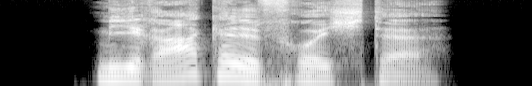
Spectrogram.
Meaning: nominative/accusative/genitive plural of Mirakelfrucht
- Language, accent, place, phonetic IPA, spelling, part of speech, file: German, Germany, Berlin, [miˈʁaːkl̩ˌfʁʏçtə], Mirakelfrüchte, noun, De-Mirakelfrüchte.ogg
